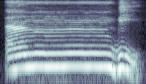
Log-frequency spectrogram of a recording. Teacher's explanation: يبقى أنبئهم، قلبت النون الساكنة إلى ميم ساكنة، ثم تلامست الشفتين بخفة بدون كز. أنبي، كأن الميم بتتنطق باستحياء بغنة. في حالة الزمن بتاع التلامس الشفتين بجيب غنة حركتين، أنبئهم، ثم أطلع بحرف الباء بقوة، حرف باء شديد.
